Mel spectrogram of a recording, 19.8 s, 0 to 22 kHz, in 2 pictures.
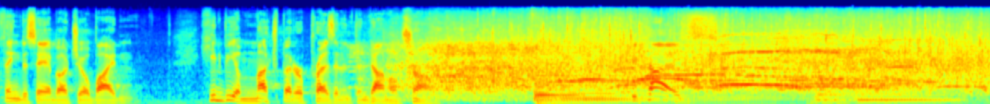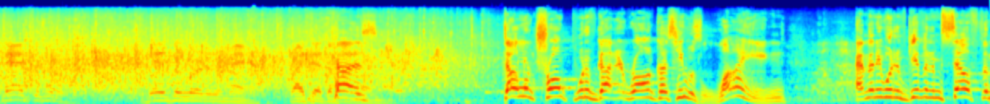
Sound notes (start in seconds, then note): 4.8 applause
